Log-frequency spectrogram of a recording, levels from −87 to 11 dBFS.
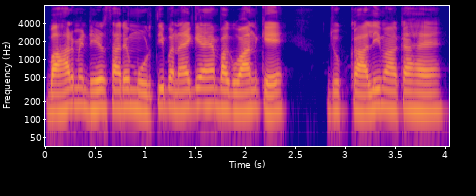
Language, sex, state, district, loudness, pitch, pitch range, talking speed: Hindi, male, Jharkhand, Garhwa, -17 LUFS, 150 Hz, 140-155 Hz, 220 wpm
